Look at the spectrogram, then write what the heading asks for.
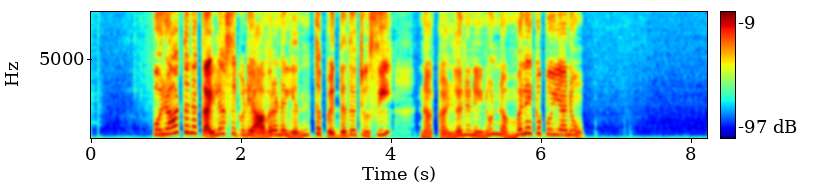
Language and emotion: Telugu, surprised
